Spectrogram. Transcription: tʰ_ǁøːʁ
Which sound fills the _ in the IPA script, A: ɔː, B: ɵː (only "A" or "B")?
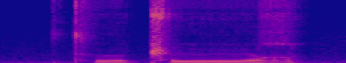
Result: B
